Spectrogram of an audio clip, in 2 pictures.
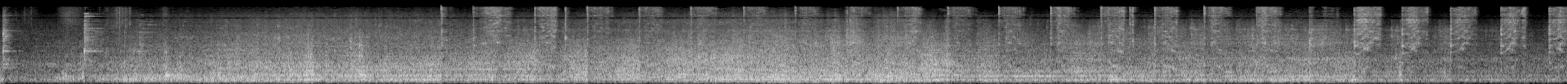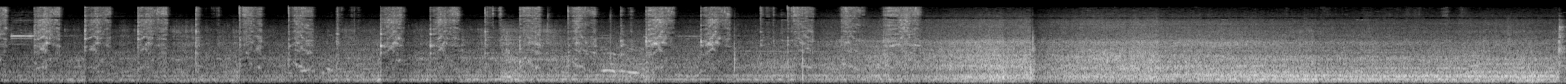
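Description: Steel knife blade scraping in quick repeated strokes, about two a second, as it works tyre rubber and is drawn across a sharpening stone; the strokes stop a few seconds before the end.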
